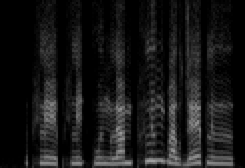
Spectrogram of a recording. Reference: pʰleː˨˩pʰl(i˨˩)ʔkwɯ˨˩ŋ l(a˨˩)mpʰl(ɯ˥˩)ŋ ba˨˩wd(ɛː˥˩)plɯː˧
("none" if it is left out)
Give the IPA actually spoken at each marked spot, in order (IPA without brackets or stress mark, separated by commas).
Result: i˨˩, a˧, ɯ˥˩, ɛː˥˩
